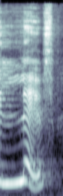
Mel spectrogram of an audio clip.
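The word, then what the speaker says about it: live: ही confusing शब्द है यह लिव है या लाइव है अगर लाइव है तो डू आई लाइव some where और डू आई लिव समवेने है क्या आज इस शब्द को हम एक बार में सही समझेंगे आप कहेंगे लिव अगर आप बात कर रहे हैं जिंदा होने की या कहीं रहने की जैसे कि इफ यू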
